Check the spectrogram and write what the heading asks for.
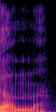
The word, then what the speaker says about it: hommes: You don't pronounce it, so you get des hommes.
